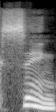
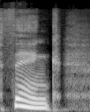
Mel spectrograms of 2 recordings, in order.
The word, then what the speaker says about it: think: the learner's native language for example the th sound in words like think and this many Learners pronounce it as s or Z like syn instead of think or ziz instead of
